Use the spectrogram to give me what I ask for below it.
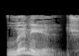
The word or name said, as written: lineage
